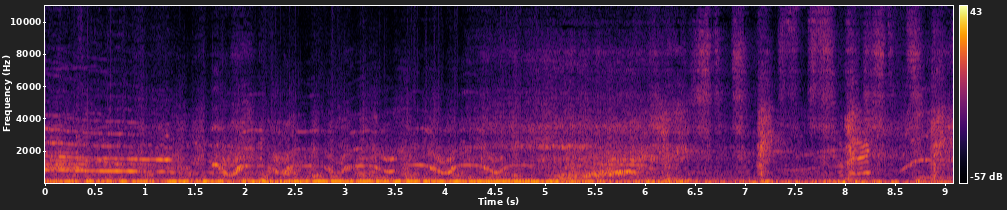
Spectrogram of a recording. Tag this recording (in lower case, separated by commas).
crowd, speech, beatboxing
